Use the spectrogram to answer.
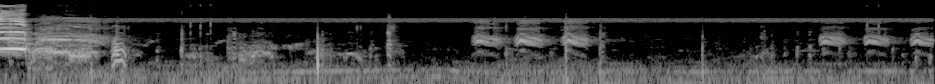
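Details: A bantam rooster gives a loud, harsh crow ending the first second, then more distant roosters give fainter three-syllable bursts over a steady high whine; the roosters crow to call hens and alert to possible aerial attack.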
